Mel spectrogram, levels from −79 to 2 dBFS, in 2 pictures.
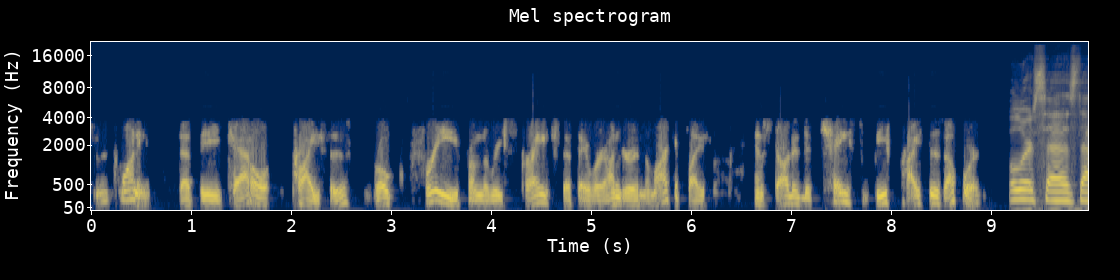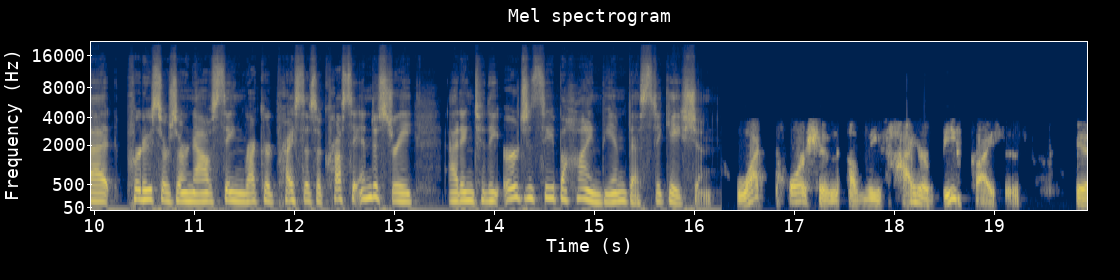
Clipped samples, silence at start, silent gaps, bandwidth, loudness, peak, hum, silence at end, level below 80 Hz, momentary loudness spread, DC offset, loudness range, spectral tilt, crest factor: under 0.1%; 0.05 s; none; 19.5 kHz; -17 LUFS; -4 dBFS; none; 0 s; -50 dBFS; 6 LU; under 0.1%; 3 LU; -5 dB/octave; 14 dB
